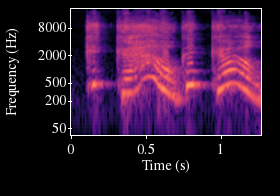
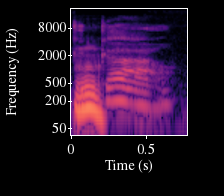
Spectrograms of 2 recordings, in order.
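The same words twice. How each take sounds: First: The voice is lively, high-energy and excited. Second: The voice is soft, gentle and soothing. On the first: It gets the dog more worked up. The speaker calls it wrong. "I used to do it like, good girl, which actually just fires her up more" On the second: It calms the dog down. The speaker calls it right. "the tone has to be quite like you're talking to a newborn baby"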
